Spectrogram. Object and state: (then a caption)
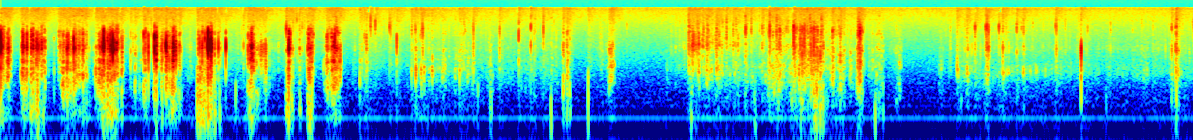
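Foam microphone windscreen. A long fingernail taps and scratches the surface of a small black foam microphone windscreen held in the fingers, making dry, bright, crunchy scratching bursts. The scratches come dense and loud in the first few seconds, thin out into sparse soft taps, swell into another scratchy burst around the ninth to eleventh second, and end in scattered light taps.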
